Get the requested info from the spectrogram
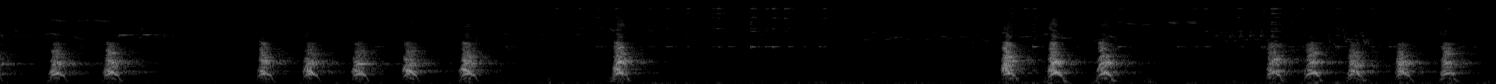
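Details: A Dachsbracke being trained for wild boar hunting barks in quick, loud bursts, several barks in a row, then pauses before the next run.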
